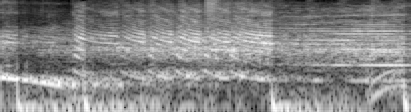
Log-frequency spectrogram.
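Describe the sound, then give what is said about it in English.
Several sharp fireworks bangs burst at uneven intervals inside a large basketball arena as the Toronto Raptors starters are introduced at a playoff game, each one loud and booming over a constant roaring, cheering crowd. “Fireworks inside, and it was fine.”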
